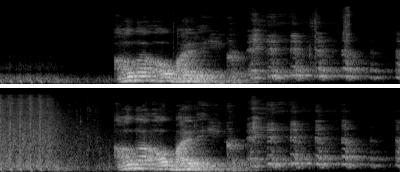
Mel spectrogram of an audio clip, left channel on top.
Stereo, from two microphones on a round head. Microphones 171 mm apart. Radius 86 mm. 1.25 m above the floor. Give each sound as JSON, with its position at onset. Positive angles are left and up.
{"t": 1.1, "sound": "a man speaking", "side_deg": -20, "distance_m": 1.0}
{"t": 2.5, "sound": "a giggle", "side_deg": -35, "distance_m": 1.3}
